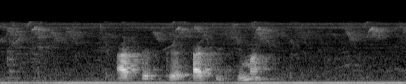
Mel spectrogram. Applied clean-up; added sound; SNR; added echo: none; Bird vocalization, bird call, bird song; 4 dB; reverberation time 0.6 s.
